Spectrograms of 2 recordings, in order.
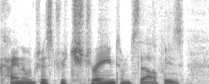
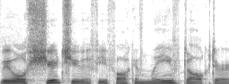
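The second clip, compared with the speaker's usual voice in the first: usual speaking voice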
